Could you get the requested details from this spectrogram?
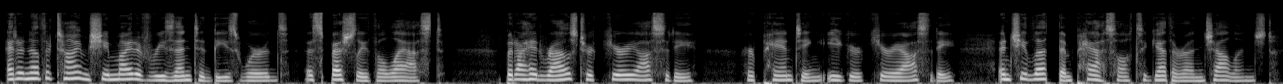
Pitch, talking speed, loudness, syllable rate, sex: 200 Hz, 135 wpm, -18 LUFS, 4.7 syllables/s, female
